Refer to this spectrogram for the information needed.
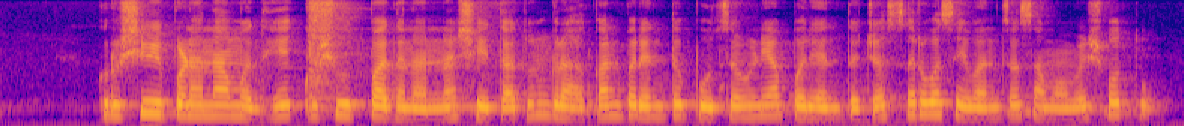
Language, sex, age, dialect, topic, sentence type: Marathi, female, 36-40, Standard Marathi, agriculture, statement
